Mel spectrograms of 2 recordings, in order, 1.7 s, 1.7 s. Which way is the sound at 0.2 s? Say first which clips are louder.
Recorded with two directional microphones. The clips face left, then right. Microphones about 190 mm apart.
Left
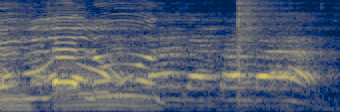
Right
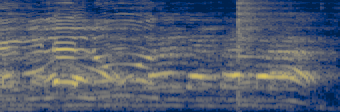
Left 2 dB; 45° left (ahead or behind).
